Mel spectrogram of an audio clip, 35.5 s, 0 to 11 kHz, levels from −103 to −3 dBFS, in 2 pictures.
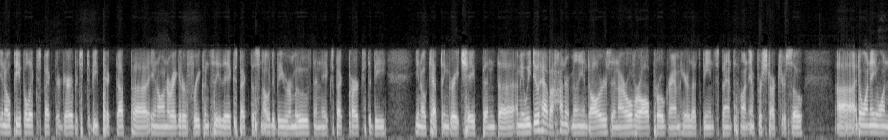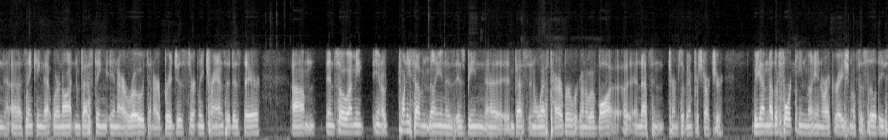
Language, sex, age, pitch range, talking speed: English, male, 40-59, 110-120 Hz, 190 wpm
